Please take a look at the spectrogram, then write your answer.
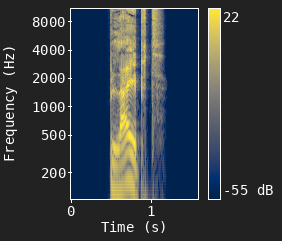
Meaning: third-person singular present of bleiben; (he/she/it/one) stays/remains
- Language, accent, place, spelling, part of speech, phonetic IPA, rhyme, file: German, Germany, Berlin, bleibt, verb, [blaɪ̯pt], -aɪ̯pt, De-bleibt.ogg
